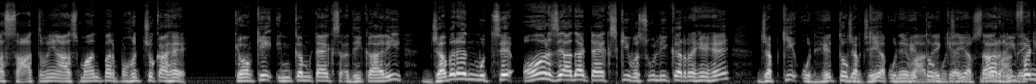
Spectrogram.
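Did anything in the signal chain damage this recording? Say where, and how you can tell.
Yes. From 8.43 s to the end, a doubled audio track appears. A second full-band copy of the speech runs about a second behind, at roughly equal level, with no decay or room colour. It starts abruptly. This likely comes from an editing step that left two copies out of step, or from the audio being captured a second time by a slower path.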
